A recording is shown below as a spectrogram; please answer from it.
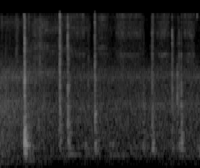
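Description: A few light clicks of hand tools being handled on a wooden workbench: one sharper click just after the start, then scattered fainter ticks.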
